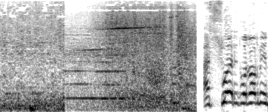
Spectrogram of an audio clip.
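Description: A jet airliner roars as it lands.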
